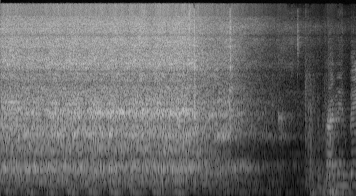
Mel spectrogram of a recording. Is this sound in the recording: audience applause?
no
